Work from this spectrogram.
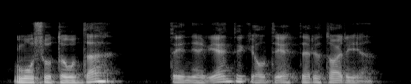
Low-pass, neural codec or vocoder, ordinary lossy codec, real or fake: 7.2 kHz; codec, 16 kHz, 4 kbps, X-Codec, HuBERT features, trained on LibriSpeech; AAC, 64 kbps; fake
